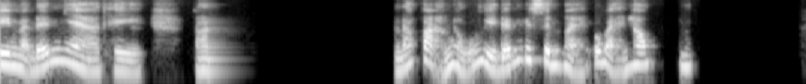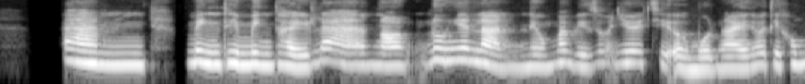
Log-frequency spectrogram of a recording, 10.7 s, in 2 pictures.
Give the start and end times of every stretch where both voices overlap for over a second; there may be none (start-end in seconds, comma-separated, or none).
none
